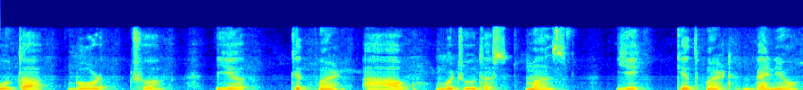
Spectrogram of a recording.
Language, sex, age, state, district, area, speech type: Kashmiri, male, 18-30, Jammu and Kashmir, Shopian, rural, spontaneous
